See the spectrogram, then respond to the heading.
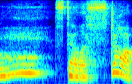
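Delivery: high, frantic, panicked freaking-out cry. Retelling a cat bringing in a bird: imitating own panic. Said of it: "And I'm, like, freaking out".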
